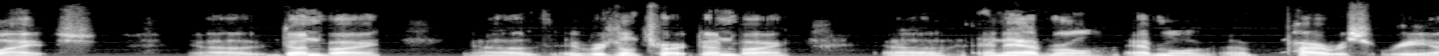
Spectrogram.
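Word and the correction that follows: Piri Reis: The way they pronounce it today is Perry Reese.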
